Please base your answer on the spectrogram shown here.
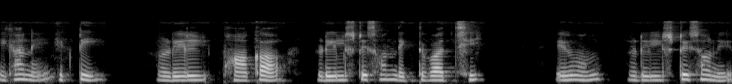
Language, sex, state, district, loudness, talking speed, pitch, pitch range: Bengali, female, Jharkhand, Jamtara, -21 LUFS, 115 wpm, 205 Hz, 195-220 Hz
